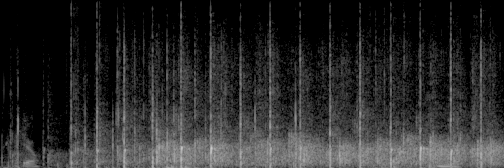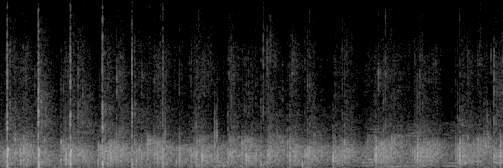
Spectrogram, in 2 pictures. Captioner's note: audience applause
